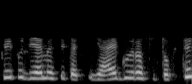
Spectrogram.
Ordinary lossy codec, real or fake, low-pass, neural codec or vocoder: MP3, 64 kbps; real; 10.8 kHz; none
